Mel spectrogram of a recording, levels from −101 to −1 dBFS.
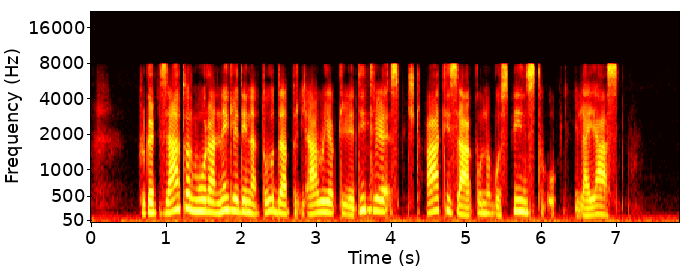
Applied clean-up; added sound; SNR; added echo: neural diffusion model UNIVERSE++.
